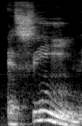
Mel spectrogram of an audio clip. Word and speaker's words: Essene: Essene.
